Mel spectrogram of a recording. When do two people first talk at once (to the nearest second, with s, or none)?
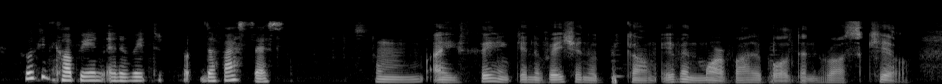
none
